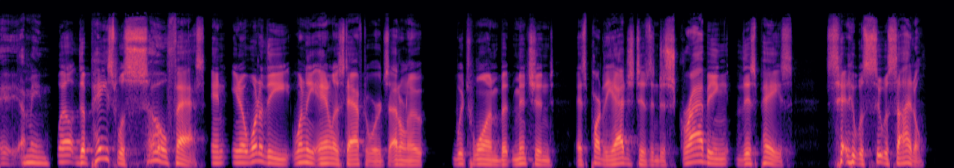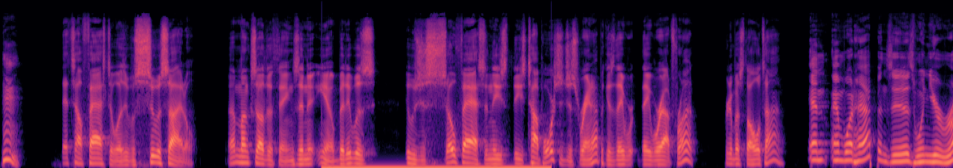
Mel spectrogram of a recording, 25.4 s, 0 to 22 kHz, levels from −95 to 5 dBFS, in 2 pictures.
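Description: A low thump lands in this speech recording at 17.01 s, right after "other things and it", and a second thump follows at 20.07 s, just before "just ran out because", while the talking itself carries on unchanged. This is a DC step: the waveform's zero line jumps by about -26 dBFS and holds there for roughly three seconds before stepping back, as happens when a converter recalibrates or an input carrying an offset is switched in.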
